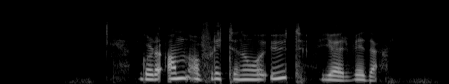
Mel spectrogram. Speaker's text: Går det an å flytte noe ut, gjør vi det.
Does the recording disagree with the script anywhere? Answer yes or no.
no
